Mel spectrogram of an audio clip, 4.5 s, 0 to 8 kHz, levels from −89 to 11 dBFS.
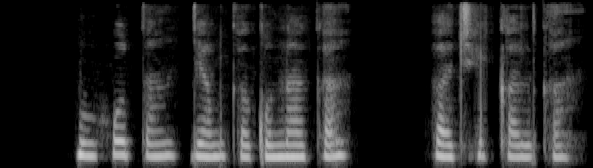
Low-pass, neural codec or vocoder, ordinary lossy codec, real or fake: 7.2 kHz; codec, 16 kHz, 4 kbps, FreqCodec, larger model; AAC, 32 kbps; fake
